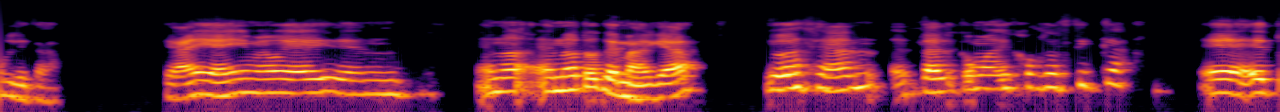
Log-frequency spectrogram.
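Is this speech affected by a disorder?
Yes: ataxic cerebral palsy.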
